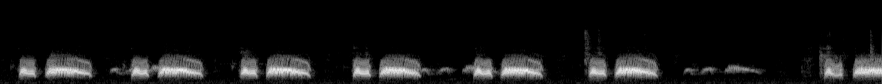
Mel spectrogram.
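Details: Spotted dove (cu gáy) cooing in the prized thổ sấm voice style: deep hollow paired coos, a short note then a long sustained one, repeated steadily about every second, with soft faint notes between phrases and no other sounds.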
